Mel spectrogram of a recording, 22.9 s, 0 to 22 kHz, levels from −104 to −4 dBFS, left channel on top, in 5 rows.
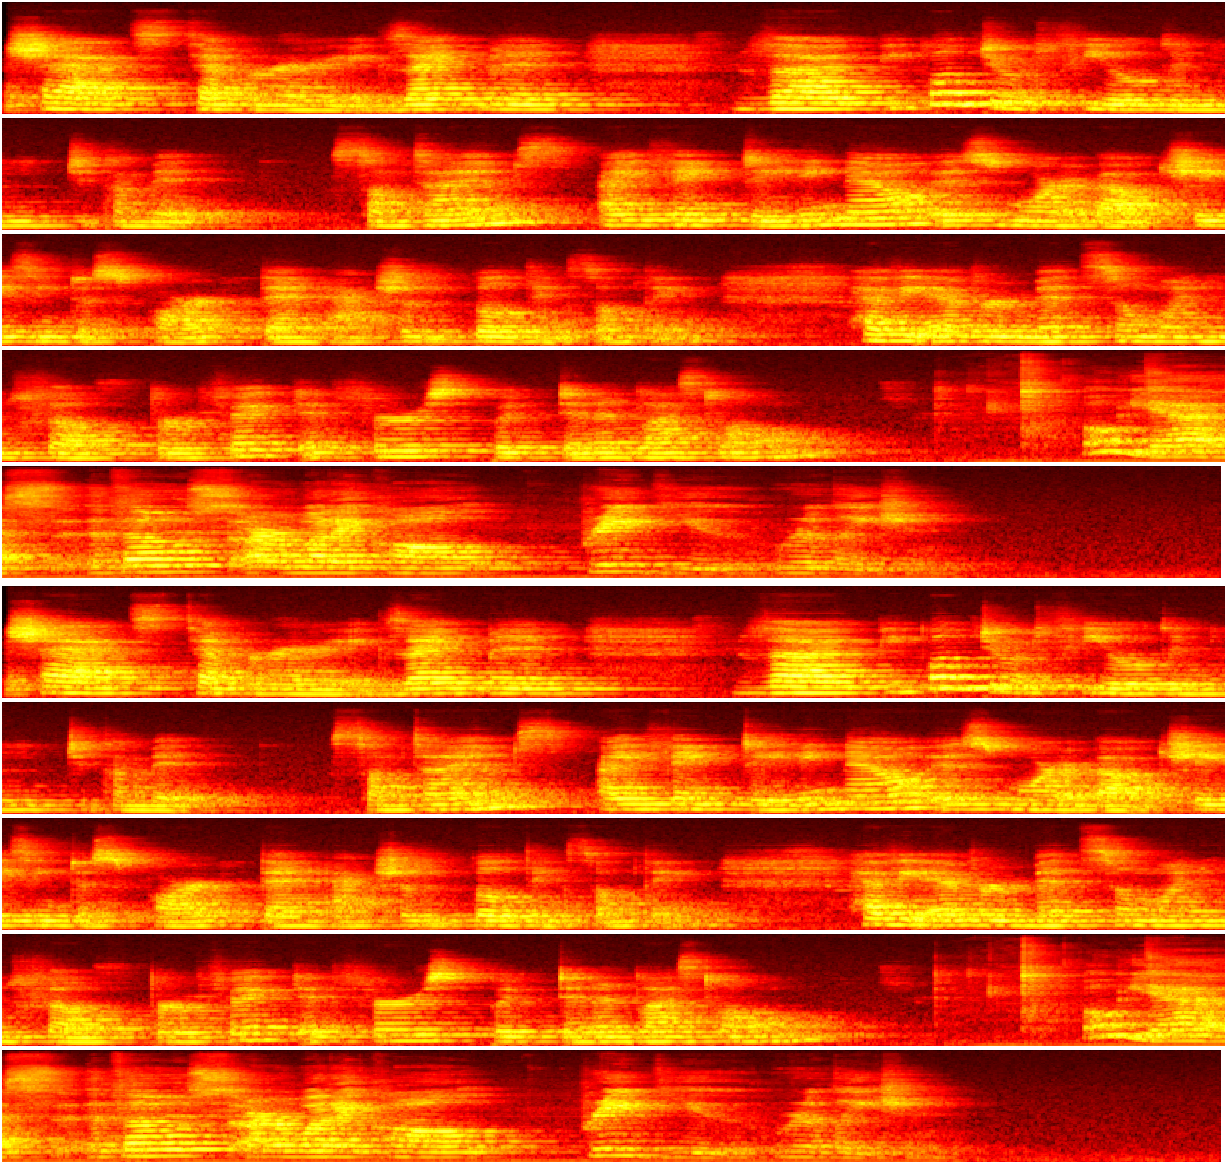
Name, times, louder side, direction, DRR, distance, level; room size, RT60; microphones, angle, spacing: voice 1, 0.0-5.3 5.8-16.8, equal, 25° right, -3 dB, 2.7 m, -26 dB
voice 2, 17.3-20.1 20.5-21.9, equal, 5° left, -9 dB, 1.9 m, -26 dB
6.0 x 4.1 x 5.8 m, 0.84 s
head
